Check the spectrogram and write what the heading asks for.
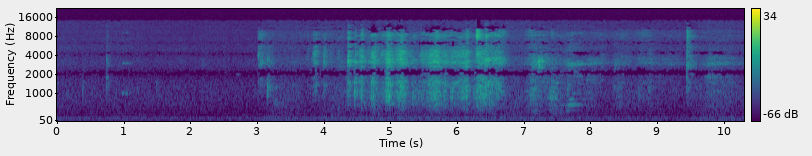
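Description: Faint playback of a recording through a small device speaker, thin and muffled with a voice-like quality. It starts about three seconds in and dies away by about eight seconds.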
